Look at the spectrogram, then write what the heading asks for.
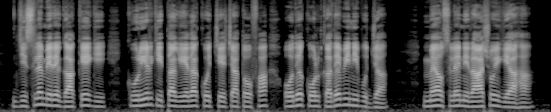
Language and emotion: Dogri, sad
